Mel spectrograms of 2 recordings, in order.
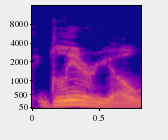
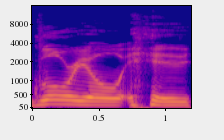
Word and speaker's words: Glorio: So Son Goku comes flying back and he's like, "Thanks, Girio." Which he's been constantly mispronouncing Glorio's name through this whole time. And Glorio once again as he's done the entire of the series. It's Glorio and he even smiles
